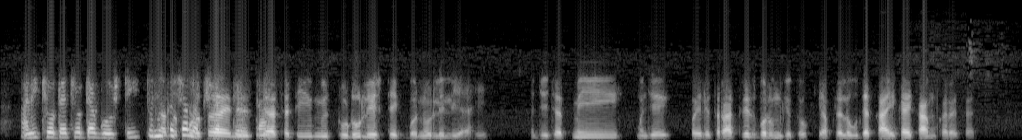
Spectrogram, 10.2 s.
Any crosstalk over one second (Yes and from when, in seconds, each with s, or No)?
Yes, from 1.5 s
